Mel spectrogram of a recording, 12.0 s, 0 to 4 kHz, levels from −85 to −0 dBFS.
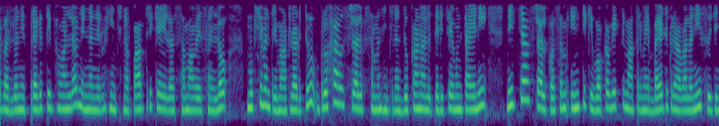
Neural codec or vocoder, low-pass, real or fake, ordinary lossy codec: codec, 16 kHz, 4 kbps, FreqCodec, larger model; 3.6 kHz; fake; none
